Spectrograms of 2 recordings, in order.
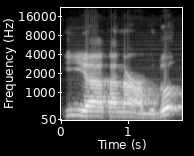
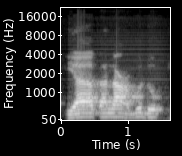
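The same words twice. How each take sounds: First: The y sound is held and doubled. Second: The y sound is short and single. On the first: We worship You, God. The speaker calls it right. "menang kita bertasydid" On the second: We worship the light, meaning the sun. The speaker calls it wrong. "kada bertasydid, berarti dibaca kayak apa ya?"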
